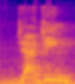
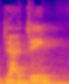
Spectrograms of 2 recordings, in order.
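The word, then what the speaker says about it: יין: Porque la raíz de esta palabra donde habla aquí de vino es la palabra hebrea yayin, con Y y acento en la A, yayin.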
